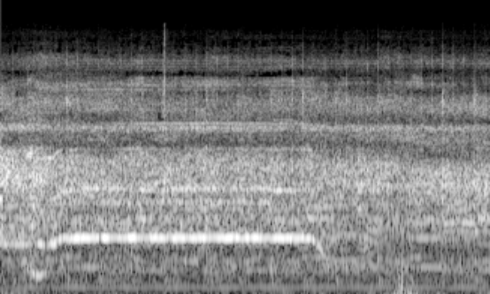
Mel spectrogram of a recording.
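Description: Cartoon soundtrack playing from a phone's speaker and picked up by a second device: music with one long held note that starts about a second in and slides down just after four seconds, over a steady low hum.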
